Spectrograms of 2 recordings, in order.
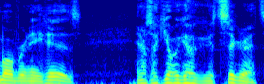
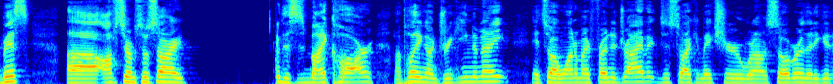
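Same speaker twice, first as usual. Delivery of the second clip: put-on stoned, spaced-out, high rambling talk; 5 semitones higher, 4 dB louder than usual. Retelling how they talked to a police officer at the car door: imitating talking high on mushrooms. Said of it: "mushroom talking".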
